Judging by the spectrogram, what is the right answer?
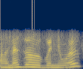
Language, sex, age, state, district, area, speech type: Kashmiri, female, 18-30, Jammu and Kashmir, Budgam, rural, conversation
